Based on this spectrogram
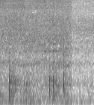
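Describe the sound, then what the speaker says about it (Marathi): Onion sautéing in a pan for veg pulao, with a steady sizzle under a few sharp scrapes of a spoon stirring it, close and moderately loud, no voices. "कांदा व्यवस्थित शिजवून घ्यायचा"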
